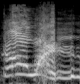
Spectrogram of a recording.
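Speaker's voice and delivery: high, loud imitated yell; mock angry dismissal. Cousin fed up with being teased, mock-angry yell. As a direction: shoo him off with a hammed-up shout.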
